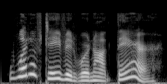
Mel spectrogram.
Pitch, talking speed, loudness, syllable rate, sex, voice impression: 250 Hz, 215 wpm, -16 LUFS, 6.0 syllables/s, female, feminine, slightly adult-like, clear, slightly cute, friendly, slightly kind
